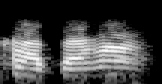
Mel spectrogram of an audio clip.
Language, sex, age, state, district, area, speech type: Hindi, female, 60+, Bihar, Muzaffarpur, rural, conversation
